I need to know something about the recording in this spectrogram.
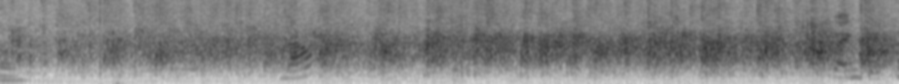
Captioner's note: applause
